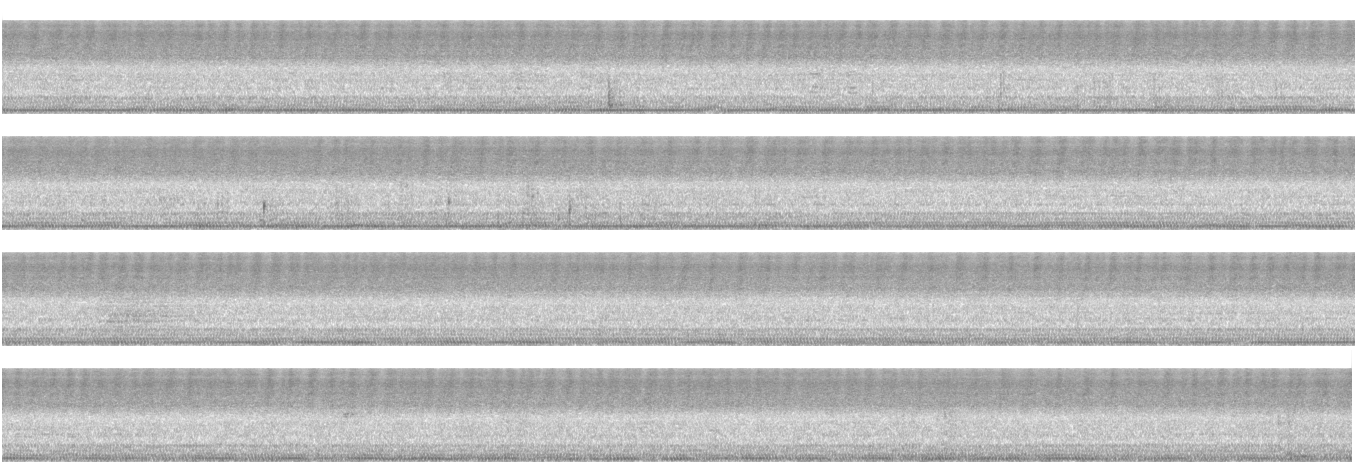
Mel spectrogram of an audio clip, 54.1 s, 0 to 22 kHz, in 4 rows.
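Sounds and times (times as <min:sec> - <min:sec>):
cicadas chorus: 0:00.0 - 0:54.0.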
